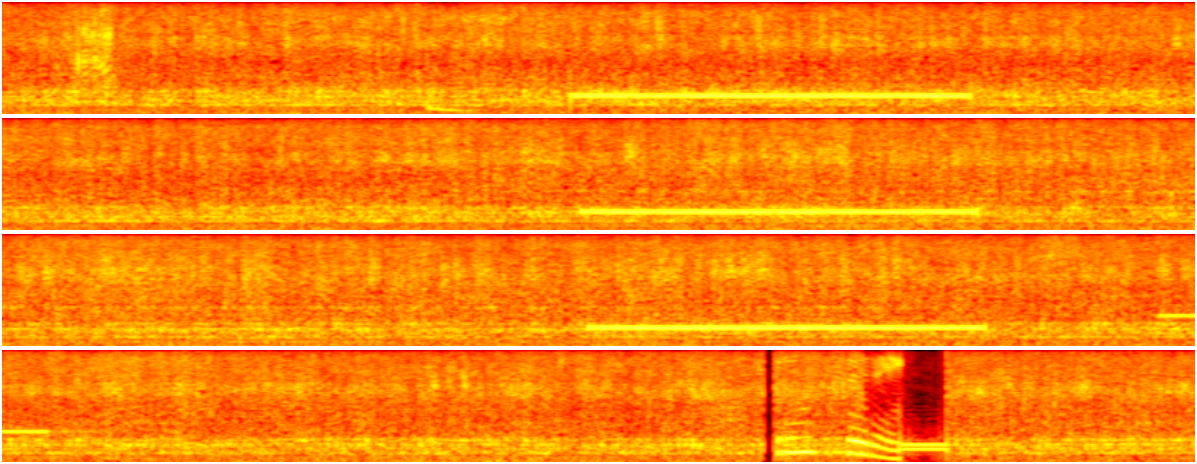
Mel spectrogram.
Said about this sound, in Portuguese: Só um minuto, por favor, que eu vou transferir a sua ligação. Transferência.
